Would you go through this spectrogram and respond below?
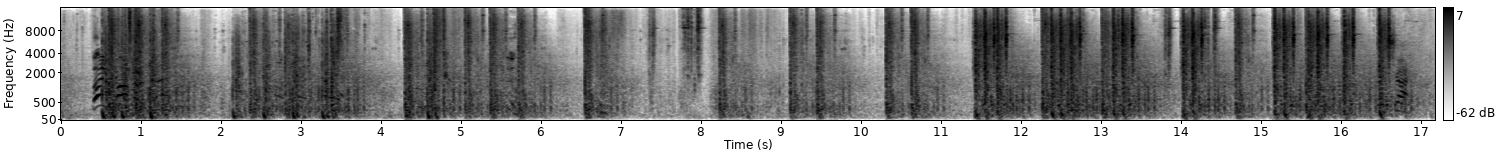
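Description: Sniper and automatic gunfire crackle in Uncharted 4 during a firefight, loud repeated bursts of rapid shots separated by short pauses, continuing in clustered volleys throughout.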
